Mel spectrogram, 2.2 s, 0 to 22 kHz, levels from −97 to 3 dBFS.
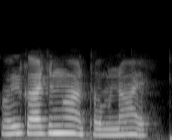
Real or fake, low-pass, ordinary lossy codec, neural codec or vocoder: real; 5.4 kHz; none; none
